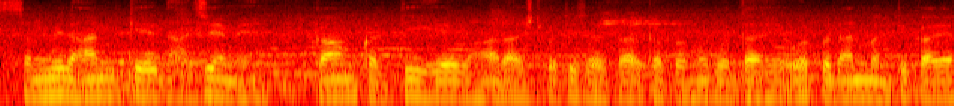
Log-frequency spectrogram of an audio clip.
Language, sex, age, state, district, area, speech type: Hindi, male, 30-45, Madhya Pradesh, Harda, urban, spontaneous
